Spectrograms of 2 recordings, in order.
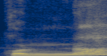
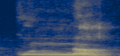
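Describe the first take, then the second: First: Said in the usual way. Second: কন্যা said as কুন্না with rounded first vowel and doubled ন; কন্যা pronounced "কোন্না"; initial অ as ও. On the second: Shown as a demonstration. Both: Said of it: "আদ্য অ এর উচ্চারণ ও এর মতো".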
